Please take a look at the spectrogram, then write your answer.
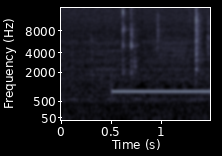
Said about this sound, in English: And then you've got the second harmonic just below it, and that sounds like this.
